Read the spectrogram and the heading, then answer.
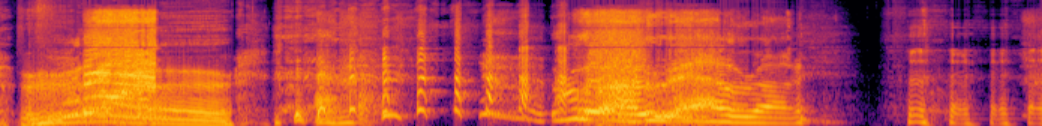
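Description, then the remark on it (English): A person growls out two long, loud roaring bursts in imitation of the MGM lion roar, with short vocal grunts and breathy sounds between them, followed by quieter choppy vocal noises near the end. “That's just the lion, right?”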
